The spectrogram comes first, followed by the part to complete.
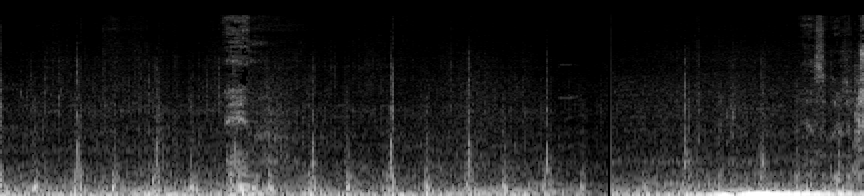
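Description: Car cabin noise while driving slowly: a low engine and road rumble with scattered light ticks. The rumble grows louder near the end.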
